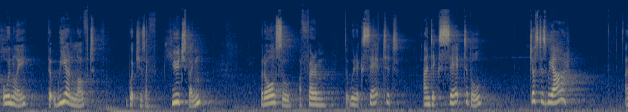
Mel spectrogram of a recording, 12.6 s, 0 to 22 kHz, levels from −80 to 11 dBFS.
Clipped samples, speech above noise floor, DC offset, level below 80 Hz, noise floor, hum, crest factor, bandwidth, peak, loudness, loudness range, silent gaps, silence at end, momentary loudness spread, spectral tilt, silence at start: under 0.1%; 25 dB; under 0.1%; -48 dBFS; -47 dBFS; none; 18 dB; 16.5 kHz; -6 dBFS; -23 LUFS; 3 LU; none; 0 s; 18 LU; -3.5 dB/octave; 0 s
